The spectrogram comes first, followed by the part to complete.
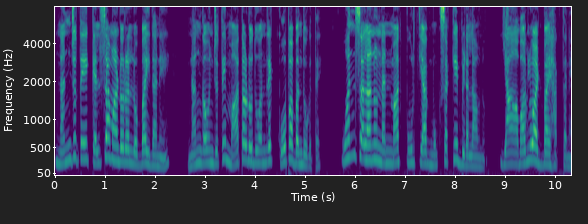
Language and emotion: Kannada, angry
